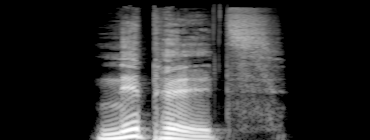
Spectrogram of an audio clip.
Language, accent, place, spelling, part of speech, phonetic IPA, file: German, Germany, Berlin, Nippels, noun, [ˈnɪpəls], De-Nippels.ogg
- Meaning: genitive singular of Nippel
